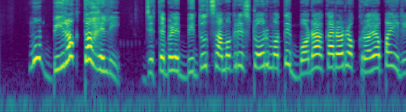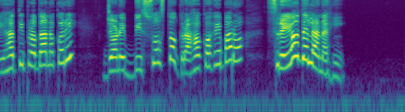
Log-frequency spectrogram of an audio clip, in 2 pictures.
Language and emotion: Odia, angry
